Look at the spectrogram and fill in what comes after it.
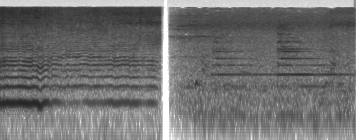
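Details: Honey bees in Sri Lanka give a steady, low droning buzz with a rich, rasping hum of overtones.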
